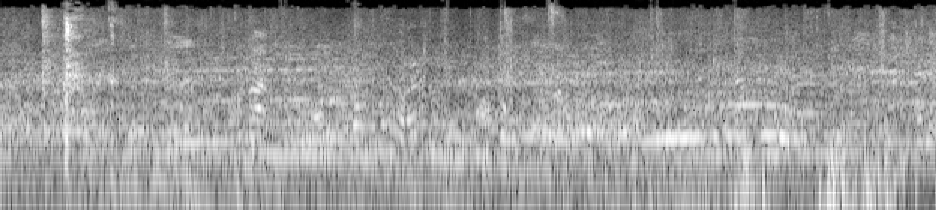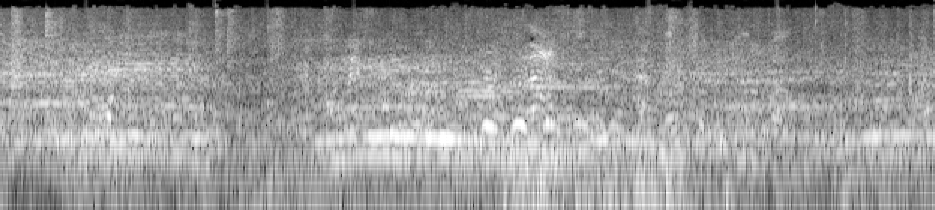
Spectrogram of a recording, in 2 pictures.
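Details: Cattle unloaded from a truck and running wild among startled visitors give repeated rising-then-falling lows a few seconds apart, mixed with steady human chatter and the hubbub of a busy outdoor gathering.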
